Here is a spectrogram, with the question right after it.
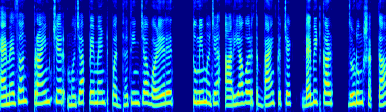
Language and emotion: Goan Konkani, neutral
